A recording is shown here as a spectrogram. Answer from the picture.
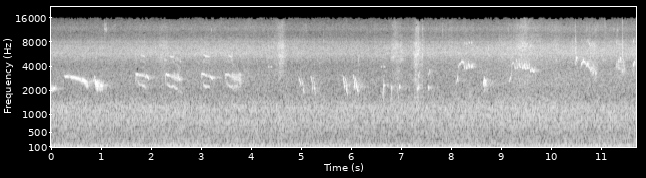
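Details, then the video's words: Northern mockingbird at Fort De Soto giving its long, varied song: phrases of slurred whistled notes each repeated two to four times before switching to a new sound, over a constant low background rumble. "Mockingbird at Fort De Soto"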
